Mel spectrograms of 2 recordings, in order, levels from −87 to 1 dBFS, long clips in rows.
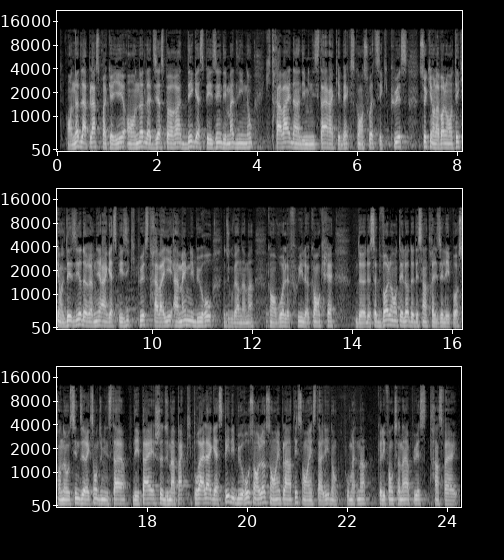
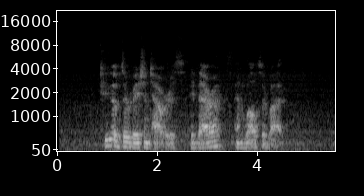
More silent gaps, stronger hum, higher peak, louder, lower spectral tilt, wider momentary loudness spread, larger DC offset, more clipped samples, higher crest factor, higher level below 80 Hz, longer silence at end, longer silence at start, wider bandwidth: neither; neither; first, -4 dBFS vs -14 dBFS; first, -21 LUFS vs -31 LUFS; second, -4.5 dB/octave vs -9 dB/octave; second, 6 LU vs 11 LU; neither; neither; about the same, 18 dB vs 18 dB; about the same, -58 dBFS vs -58 dBFS; second, 0.05 s vs 0.75 s; second, 0.2 s vs 0.85 s; first, 13 kHz vs 6.8 kHz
